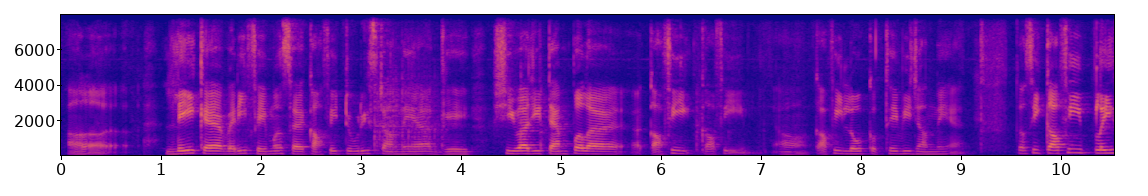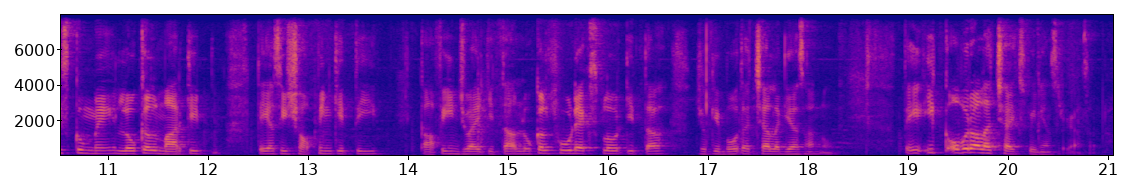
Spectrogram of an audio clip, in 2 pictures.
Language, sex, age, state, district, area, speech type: Punjabi, male, 30-45, Punjab, Rupnagar, urban, spontaneous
